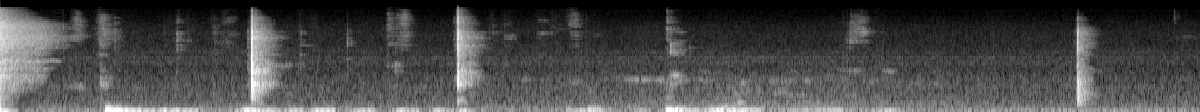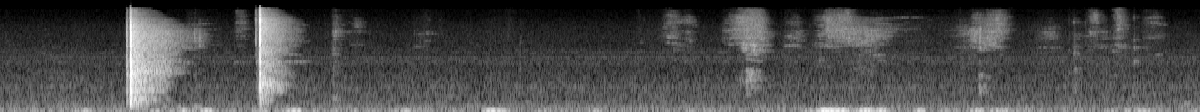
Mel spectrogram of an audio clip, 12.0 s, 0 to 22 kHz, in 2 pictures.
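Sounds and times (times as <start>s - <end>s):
sharp plastic snaps: 0.0s - 1.5s, 6.6s - 7.6s
handling rubs: 9.3s - 12.0s.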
